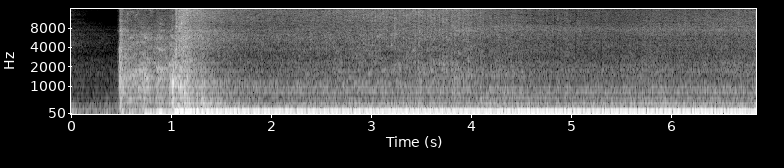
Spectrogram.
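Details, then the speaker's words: 1979 Camaro with an LS swap, restarted after clearing codes at 158 degrees: a quick crank, then it catches at once into a deep, steady V8 idle with no misses or knocks; throttle blade screw still needs adjusting. Normal start and idle. "There we go. Perfecto now. I need to turn the throttle body blade screw back up a little, but that's it."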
